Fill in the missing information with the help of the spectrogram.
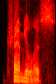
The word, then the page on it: tremulous: American English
